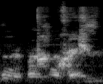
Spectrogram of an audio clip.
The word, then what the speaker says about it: Bert Kreischer: Because last week, Bert Kreischer's, that's how you say it, Bert Kreischer.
